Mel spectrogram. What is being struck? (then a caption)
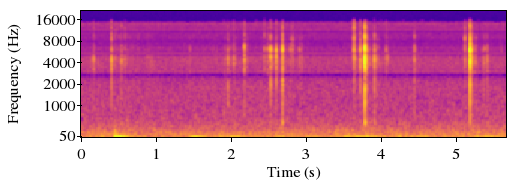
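Plastic marker barrel. Long nails tap and click along the hollow barrel of a small capped plastic Sharpie marker lying on a wooden table. The result is sparse, irregular, quiet clicks that are bright and sharp, stopping almost instantly, over a soft low background rumble.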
